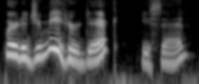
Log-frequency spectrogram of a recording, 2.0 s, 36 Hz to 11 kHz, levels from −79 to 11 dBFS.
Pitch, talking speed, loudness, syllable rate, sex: 210 Hz, 240 wpm, -16 LUFS, 5.1 syllables/s, female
